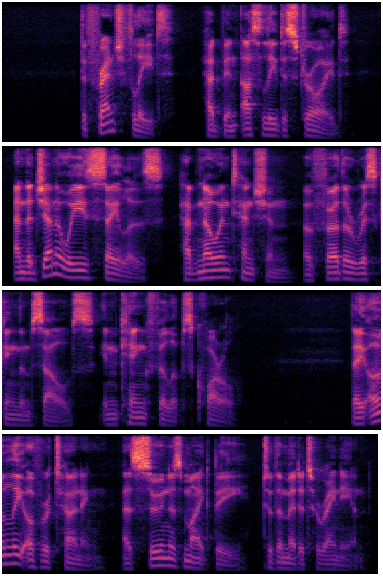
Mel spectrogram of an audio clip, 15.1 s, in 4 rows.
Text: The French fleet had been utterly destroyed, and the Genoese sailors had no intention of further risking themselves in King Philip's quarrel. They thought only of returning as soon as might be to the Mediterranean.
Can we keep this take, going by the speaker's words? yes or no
no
